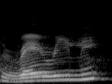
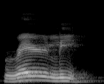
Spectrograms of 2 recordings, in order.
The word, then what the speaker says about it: rarely: high frequency okay here this word here just two syllables that are just two syllables not the three syllables not rarely no say rarely rare Li ly always usually you usually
